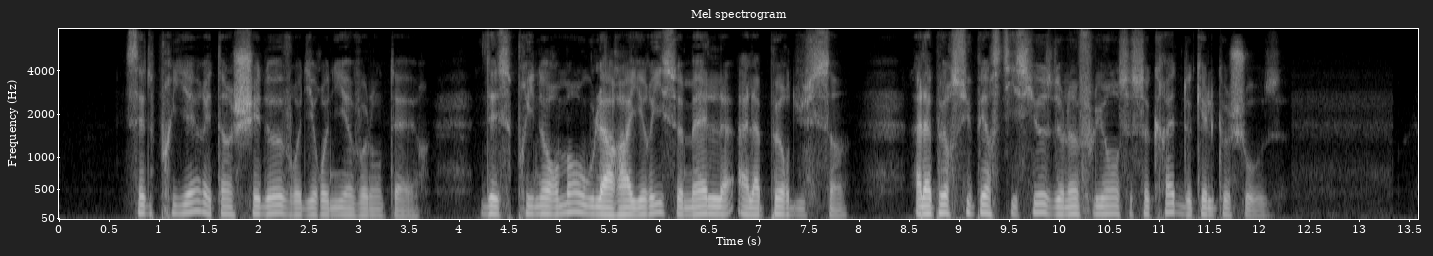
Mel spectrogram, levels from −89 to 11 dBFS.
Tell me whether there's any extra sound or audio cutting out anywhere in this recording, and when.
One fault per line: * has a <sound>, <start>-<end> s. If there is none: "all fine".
all fine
